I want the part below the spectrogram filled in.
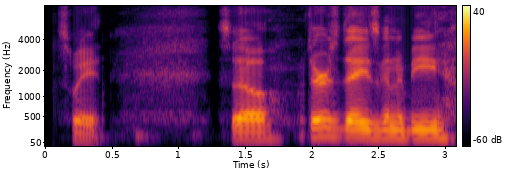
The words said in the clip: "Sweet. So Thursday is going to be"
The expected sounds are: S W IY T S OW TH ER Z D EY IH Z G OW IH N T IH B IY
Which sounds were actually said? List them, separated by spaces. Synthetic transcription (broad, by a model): S W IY T S OW TH ER Z D EY IH Z G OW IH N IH B IY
